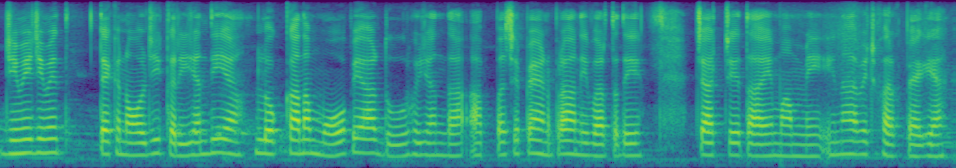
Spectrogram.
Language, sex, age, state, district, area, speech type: Punjabi, female, 30-45, Punjab, Fatehgarh Sahib, rural, spontaneous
